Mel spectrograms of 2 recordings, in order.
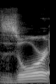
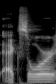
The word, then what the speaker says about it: XOR: so I guess um both zor and exor can they sound they both sound pretty cool but uh I I do understand that exor is the official pronunciation for this but I like saying zor because uh zor is one syllable and exor is to but I I wonder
